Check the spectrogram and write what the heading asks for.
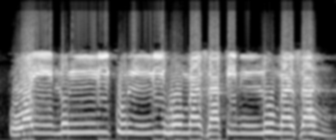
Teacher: جی ہاں، یا ساکن سے پہلے وہ پر زبر ہے، یا ساکن سے پہلے والے حرف پر زبر ہے. یہاں یا لین ہوگی، اس کو نرمی کے ساتھ بغیر کھینچے، بغیر جھٹکا دیے معروف طریقے سے ادا کریں گے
